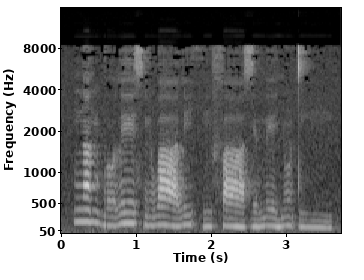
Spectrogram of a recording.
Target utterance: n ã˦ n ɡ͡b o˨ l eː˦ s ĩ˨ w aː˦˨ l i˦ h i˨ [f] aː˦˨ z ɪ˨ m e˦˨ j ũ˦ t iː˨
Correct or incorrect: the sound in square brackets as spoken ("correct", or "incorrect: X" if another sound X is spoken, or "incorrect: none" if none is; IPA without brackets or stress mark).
correct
